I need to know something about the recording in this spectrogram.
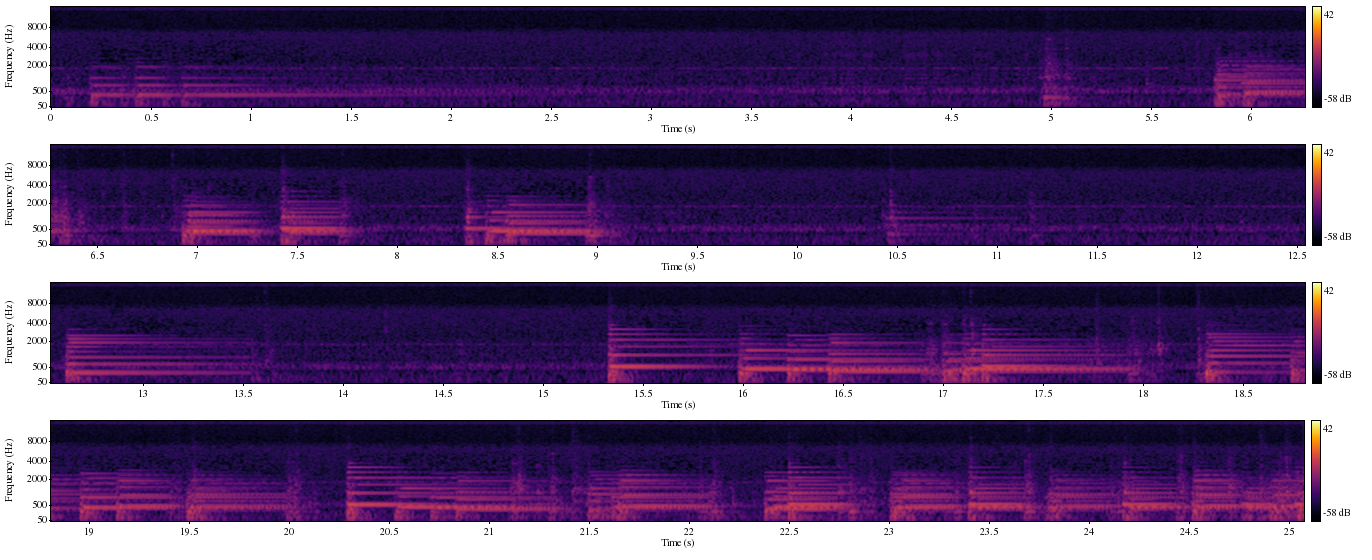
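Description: Digital piano played slowly. A held note dies away, then after a quiet pause come scattered single notes and chords that grow into a denser run of chords in the last third.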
